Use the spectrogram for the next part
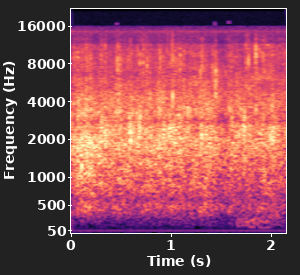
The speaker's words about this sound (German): Und darauf will ich einen Applaus hören, denn das ist unser Ernst. Danke.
